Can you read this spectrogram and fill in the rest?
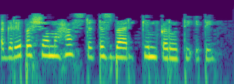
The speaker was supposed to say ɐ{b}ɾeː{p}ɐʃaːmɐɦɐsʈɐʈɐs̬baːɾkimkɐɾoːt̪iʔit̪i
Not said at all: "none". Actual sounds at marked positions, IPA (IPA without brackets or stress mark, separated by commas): ɡ, p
